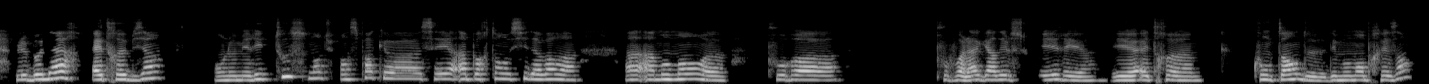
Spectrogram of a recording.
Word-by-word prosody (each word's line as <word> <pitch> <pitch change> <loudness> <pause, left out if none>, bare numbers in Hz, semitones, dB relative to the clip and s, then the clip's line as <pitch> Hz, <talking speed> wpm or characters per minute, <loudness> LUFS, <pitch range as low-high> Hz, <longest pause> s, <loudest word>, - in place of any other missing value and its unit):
le 220 +1 -1
bonheur, 265 +7 +5 0.2
être 225 +1 +4
bien, 265 +8 -1 0.5
on 190 - -4
le 195 0 0
mérite 230 +4 -1
tous, 360 0 +2
non? 285 +1 -4
Tu 285 - -18
penses 235 0 -4
pas 305 +5 -3
que, 300 -1 -6 0.3
heu, - - -4
c'est 250 0 -4
important 245 +1 -1
aussi 245 +2 -4
d'avoir 240 0 +2
un 210 -1 0 0.5
un 215 +1 0 0.2
un - - +1
moment, 235 +1 +3
heu, 195 -1 +1 0.4
pour, 220 -1 -4
heu, 205 -1 +4 1.0
pour 210 - -10
voilà, 200 +2 +2
garder 210 +1 +1
le 205 - -7
sourire 210 +2 -5
et 190 -2 0
heu, 180 - -3 0.2
et 190 +2 +2
être 200 +1 +1
hem 190 -2 -1 0.5
content 225 +1 +2
de 185 -6 0
des 195 +3 -2
moments 195 +1 +1
présents? 205 +12 -4
220 Hz, 170 wpm, -21 LUFS, 200-240 Hz, 1.0 s, bonheur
